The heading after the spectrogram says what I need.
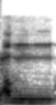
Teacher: Om, acabado con la letra M, que es una letra oclusiva, que bloquea la salida del aire y hace vibrar las cuerdas vocales, ¿no? Produce esa vibración en la cabeza, ¿no?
